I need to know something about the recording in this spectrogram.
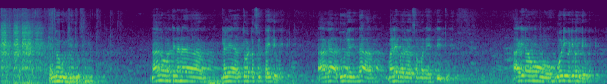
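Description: A young man sings through a microphone and loudspeakers.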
